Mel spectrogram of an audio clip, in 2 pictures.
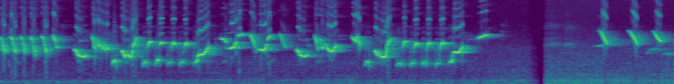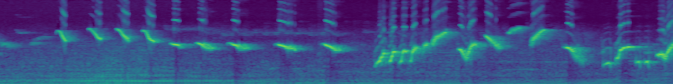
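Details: White-rumped shama song played as a lure to provoke answering and singing: long rich outpourings of varied whistles, warbles and rapid notes, broken by a short pause, then resuming equally varied.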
